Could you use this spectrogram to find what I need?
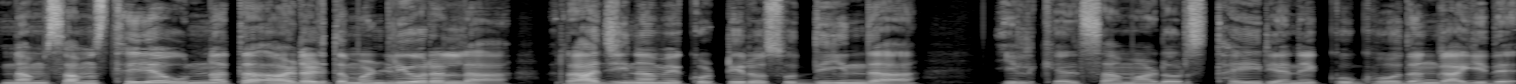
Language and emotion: Kannada, sad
